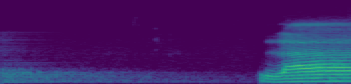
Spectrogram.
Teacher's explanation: 8 নম্বর মাখরাজ জিহ্বার আগা সামনের দাঁতের মাড়ির সঙ্গে লাগাইয়া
